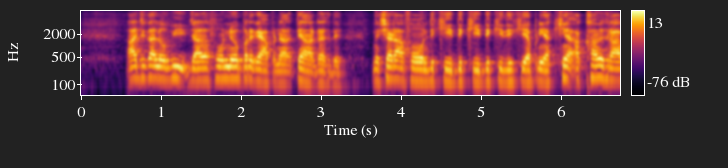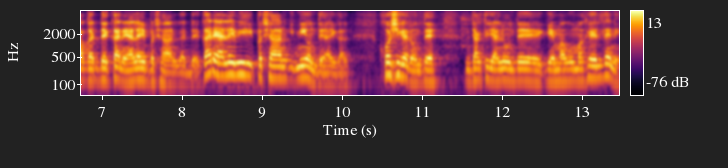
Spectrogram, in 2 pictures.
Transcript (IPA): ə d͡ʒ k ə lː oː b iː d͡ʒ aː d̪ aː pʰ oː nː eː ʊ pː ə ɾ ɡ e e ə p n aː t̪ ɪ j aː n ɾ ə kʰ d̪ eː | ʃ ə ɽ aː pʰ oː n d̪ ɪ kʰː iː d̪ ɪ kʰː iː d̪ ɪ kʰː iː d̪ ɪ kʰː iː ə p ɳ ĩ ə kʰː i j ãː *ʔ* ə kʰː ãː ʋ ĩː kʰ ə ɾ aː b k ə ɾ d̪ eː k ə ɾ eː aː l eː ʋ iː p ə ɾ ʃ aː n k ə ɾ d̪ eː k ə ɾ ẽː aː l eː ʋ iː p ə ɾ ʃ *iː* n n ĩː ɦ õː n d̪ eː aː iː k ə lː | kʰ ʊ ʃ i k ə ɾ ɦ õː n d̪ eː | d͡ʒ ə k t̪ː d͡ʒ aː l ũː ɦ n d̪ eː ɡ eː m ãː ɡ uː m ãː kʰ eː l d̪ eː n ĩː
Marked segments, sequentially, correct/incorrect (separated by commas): correct, incorrect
